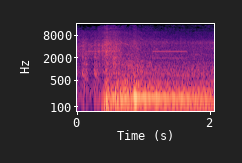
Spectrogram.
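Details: 2005 Subaru Impreza WRX with rebuilt heads, finished rebuild: a short crank, then it catches within half a second and settles into a steady, even idle. Starts cleanly.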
